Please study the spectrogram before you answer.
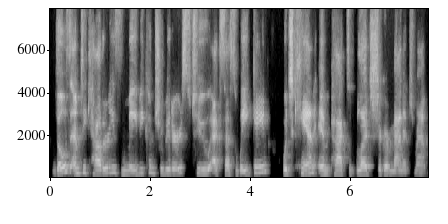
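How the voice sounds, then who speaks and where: Jamaican-accented woman, dietitian presenter; friendly, lively teaching delivery. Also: mid-range voice, unhurried, few pauses. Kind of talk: webinar presentation. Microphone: video call.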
